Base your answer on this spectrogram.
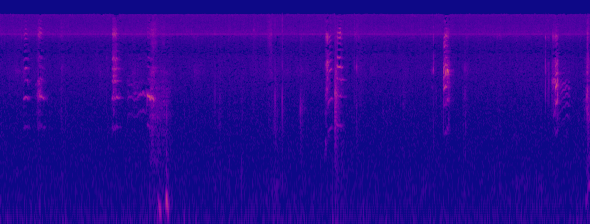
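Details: Baby kitten meowing in a bedroom, seemingly at a bug inside the room; a series of thin, high, wavering meows, some short and some drawn out, separated by quiet gaps, with faint household noise underneath.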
